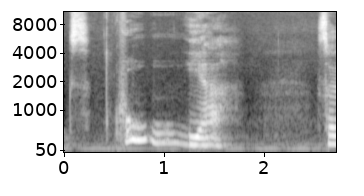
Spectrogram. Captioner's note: gasps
